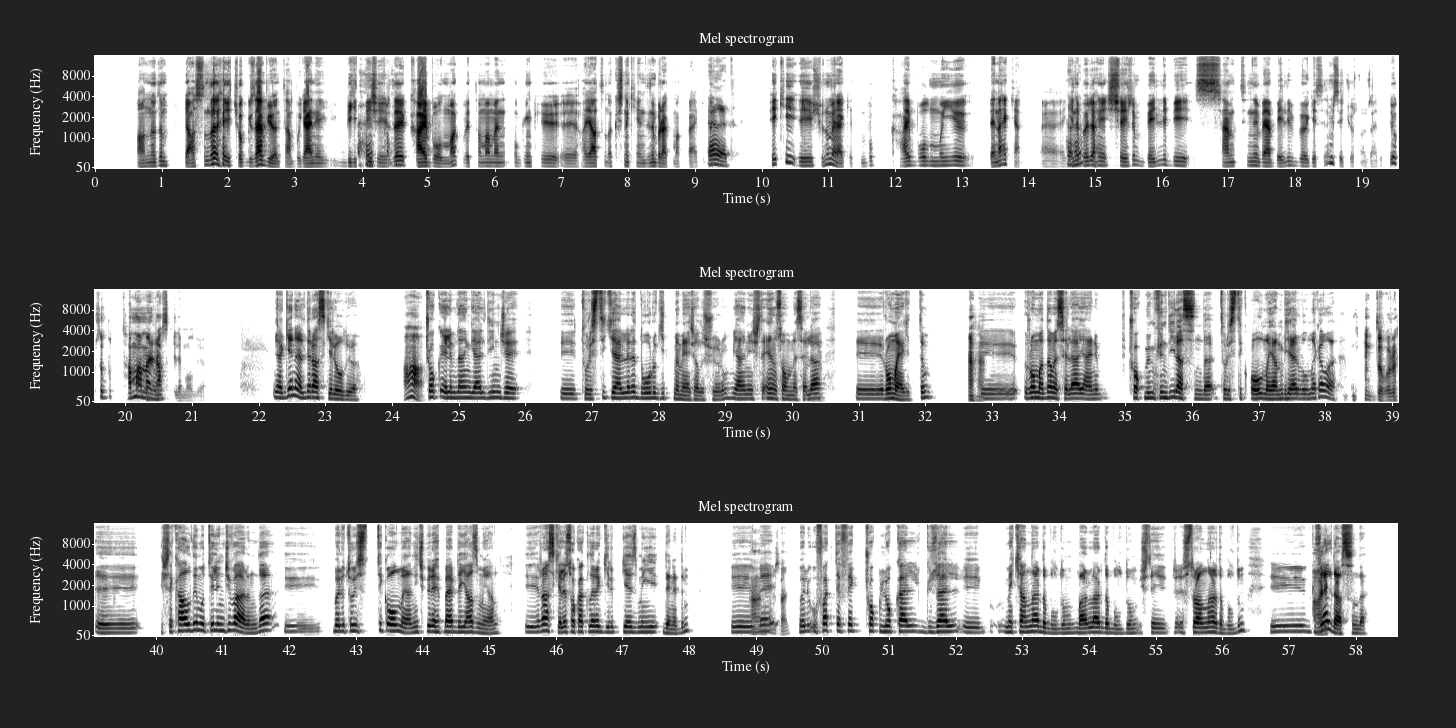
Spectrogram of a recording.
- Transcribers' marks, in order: chuckle; chuckle; chuckle; tapping
- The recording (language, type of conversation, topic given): Turkish, podcast, En iyi seyahat tavsiyen nedir?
